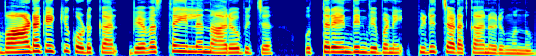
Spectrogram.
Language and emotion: Malayalam, neutral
